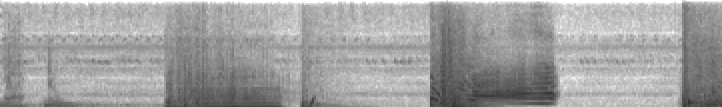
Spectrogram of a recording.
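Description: A cartoon bird squawks as it flies.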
